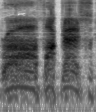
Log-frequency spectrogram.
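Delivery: imitated roaring shout of fury; mock battle bellow; enraged roar. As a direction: roar it like a fed-up beast. Chewie's enraged roar acted out.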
